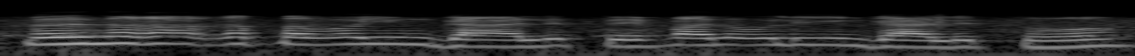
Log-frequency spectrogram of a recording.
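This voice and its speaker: A man's voice: sits high, fast talker. A man filming a casual home vlog, asking playful, teasing questions. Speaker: vlogger. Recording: dull home video sound, faint hiss.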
